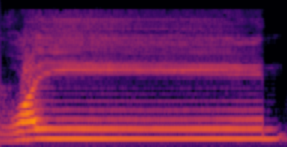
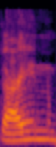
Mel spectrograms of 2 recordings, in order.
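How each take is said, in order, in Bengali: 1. স্বরটি লম্বা টানা। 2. স্বরটি ছোট, টানা নয়। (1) "এটা গইন। তিন আলিফ টান হবে" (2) "অনেকে কিন্তু গাইন বলেন"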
